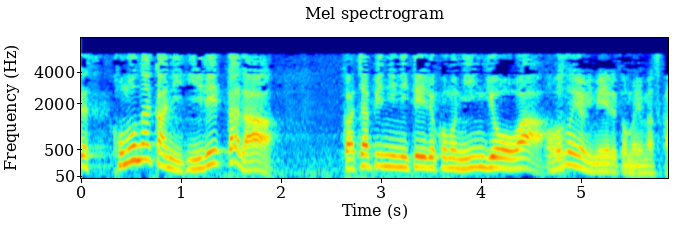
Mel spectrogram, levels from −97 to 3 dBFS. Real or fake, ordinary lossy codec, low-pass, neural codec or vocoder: fake; MP3, 24 kbps; 7.2 kHz; codec, 24 kHz, 0.5 kbps, DualCodec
